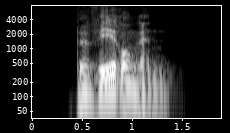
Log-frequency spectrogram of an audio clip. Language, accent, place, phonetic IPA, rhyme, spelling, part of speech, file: German, Germany, Berlin, [bəˈvɛːʁʊŋən], -ɛːʁʊŋən, Bewährungen, noun, De-Bewährungen.ogg
- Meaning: plural of Bewährung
